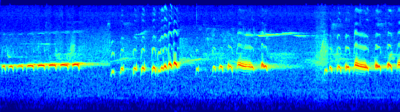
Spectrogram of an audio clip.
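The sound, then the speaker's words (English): A pallid cuckoo, an Australian bird, whistles long runs of clear notes in a quick, even rhythm. Its phrases climb in pitch, loud and alone. “It is indeed the pallid cuckoo. It's a long and slender cuckoo with a clear yellow eye ring and sharp pointed wings.”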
